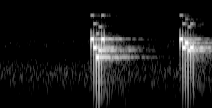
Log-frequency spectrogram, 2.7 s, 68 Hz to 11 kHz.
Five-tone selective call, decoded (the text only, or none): 84138 84634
